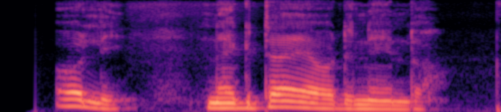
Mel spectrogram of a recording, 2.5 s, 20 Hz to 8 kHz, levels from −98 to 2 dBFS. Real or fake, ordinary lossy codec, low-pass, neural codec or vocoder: real; none; none; none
